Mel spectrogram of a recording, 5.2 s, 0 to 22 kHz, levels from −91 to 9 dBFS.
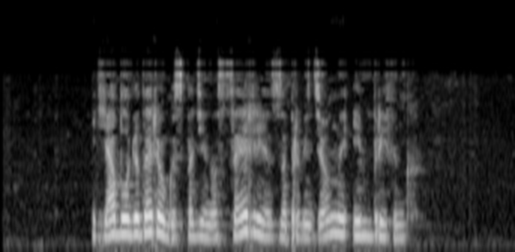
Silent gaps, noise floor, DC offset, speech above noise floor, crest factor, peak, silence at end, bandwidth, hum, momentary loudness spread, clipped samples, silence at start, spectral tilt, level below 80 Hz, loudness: none; -67 dBFS; under 0.1%; 49 dB; 18 dB; -2 dBFS; 1.1 s; 9.4 kHz; none; 12 LU; under 0.1%; 0.9 s; -4.5 dB/octave; -62 dBFS; -18 LUFS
